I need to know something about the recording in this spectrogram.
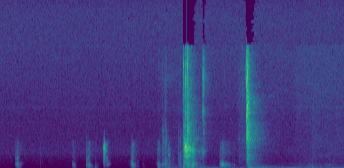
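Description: A door is pushed shut: a few light clicks and rattles from the handle, then a heavier thump and a sharp knock as it closes against a low background hum.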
